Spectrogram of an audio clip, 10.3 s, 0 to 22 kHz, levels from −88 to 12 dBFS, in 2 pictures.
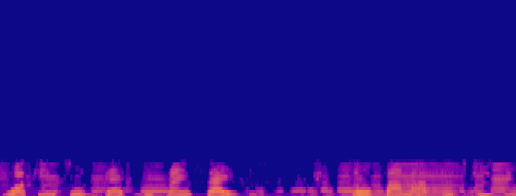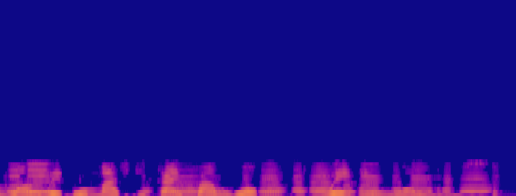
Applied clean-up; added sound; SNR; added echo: classical method spectral subtraction.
